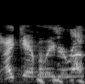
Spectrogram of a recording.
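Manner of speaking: put-on very high-pitched fan's screaming cry. Retelling what a fan screamed during a lopsided football game: imitating Mike Louie Lewitz screaming. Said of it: "he's screaming".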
